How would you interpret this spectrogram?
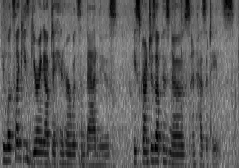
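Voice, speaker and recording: A woman narrates stage directions at a script read in a fairly low voice. She sounds a little way from the microphone, with clear noise in the room. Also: a little fast. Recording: distant mic, noticeable room noise.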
